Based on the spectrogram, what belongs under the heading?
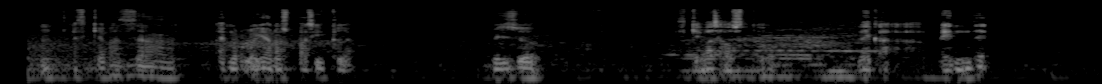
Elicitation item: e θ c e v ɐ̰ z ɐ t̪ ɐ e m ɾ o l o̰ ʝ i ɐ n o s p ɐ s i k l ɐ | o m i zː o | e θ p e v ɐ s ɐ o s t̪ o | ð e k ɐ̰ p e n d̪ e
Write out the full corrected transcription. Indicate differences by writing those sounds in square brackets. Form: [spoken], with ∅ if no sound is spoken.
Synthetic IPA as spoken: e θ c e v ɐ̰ z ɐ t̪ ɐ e m ɾ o l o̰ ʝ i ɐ n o s p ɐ s i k l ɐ | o m i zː o | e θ [c] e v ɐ s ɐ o s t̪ o | ð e k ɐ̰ p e n d̪ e

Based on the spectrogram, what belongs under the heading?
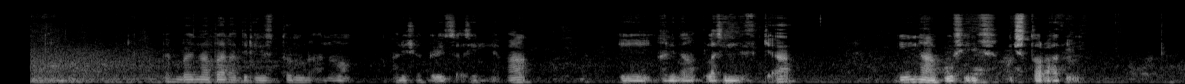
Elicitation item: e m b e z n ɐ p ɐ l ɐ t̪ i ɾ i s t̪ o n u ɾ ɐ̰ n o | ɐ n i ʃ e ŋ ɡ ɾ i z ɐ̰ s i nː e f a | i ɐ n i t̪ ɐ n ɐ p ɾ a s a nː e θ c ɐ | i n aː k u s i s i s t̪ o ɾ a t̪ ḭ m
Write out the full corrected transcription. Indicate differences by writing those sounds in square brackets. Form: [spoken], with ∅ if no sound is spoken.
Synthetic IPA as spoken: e m b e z n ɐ p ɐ [ɾ] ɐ t̪ i ɾ i s t̪ o n u ɾ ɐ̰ n o | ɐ n i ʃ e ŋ ɡ ɾ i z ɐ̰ s i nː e f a | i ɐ n i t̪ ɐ n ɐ p [l] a s [i] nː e [f] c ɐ | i n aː k u s i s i s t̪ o ɾ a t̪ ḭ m

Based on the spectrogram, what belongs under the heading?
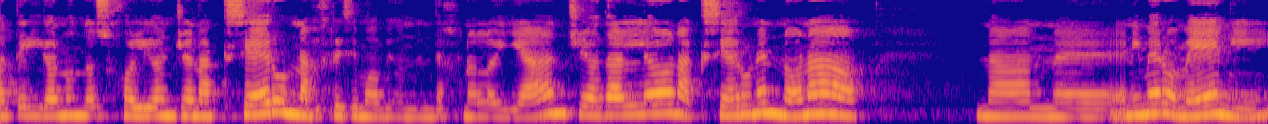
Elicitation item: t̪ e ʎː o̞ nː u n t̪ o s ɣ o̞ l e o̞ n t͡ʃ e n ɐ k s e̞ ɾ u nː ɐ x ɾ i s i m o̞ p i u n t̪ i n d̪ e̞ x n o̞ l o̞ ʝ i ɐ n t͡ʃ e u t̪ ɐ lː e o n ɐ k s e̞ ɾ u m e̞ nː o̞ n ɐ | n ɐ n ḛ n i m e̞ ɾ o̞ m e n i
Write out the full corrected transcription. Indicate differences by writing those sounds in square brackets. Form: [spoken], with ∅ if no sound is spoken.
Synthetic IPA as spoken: t̪ e ʎː o̞ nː u n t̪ o s [x] o̞ l [i] o̞ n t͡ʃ e n ɐ k s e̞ ɾ u nː ɐ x ɾ i s i m o̞ p i u n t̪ i n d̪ e̞ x n o̞ l o̞ ʝ i ɐ n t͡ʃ e [o] t̪ ɐ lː e o n ɐ k s e̞ ɾ u [n] e̞ nː o̞ n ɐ | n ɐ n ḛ n i m e̞ ɾ o̞ m e n i

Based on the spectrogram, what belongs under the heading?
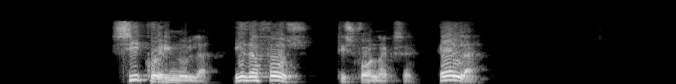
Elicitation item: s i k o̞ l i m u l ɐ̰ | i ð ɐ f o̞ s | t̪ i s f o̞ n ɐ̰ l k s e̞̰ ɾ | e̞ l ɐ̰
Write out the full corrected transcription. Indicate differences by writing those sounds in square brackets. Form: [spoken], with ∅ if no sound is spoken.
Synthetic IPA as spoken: s i k o̞ [ɾ] i [n] u l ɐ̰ | i ð ɐ f o̞ s | t̪ i s f o̞ n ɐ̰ [∅] k s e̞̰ [∅] | e̞ l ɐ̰

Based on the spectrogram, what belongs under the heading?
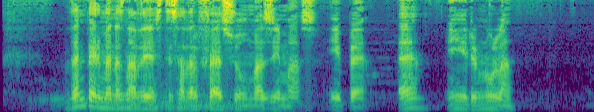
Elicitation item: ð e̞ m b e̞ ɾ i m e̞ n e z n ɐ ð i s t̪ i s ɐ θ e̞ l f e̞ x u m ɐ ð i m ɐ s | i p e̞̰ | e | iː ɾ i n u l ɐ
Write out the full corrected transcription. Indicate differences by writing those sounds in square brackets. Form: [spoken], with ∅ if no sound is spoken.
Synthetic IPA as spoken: ð e̞ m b e̞ ɾ i m e̞ n e z n ɐ ð i s t̪ i s ɐ [ð] e̞ l f e̞ [s] u m ɐ [z] i m ɐ s | i p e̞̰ | e | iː ɾ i n u l ɐ

